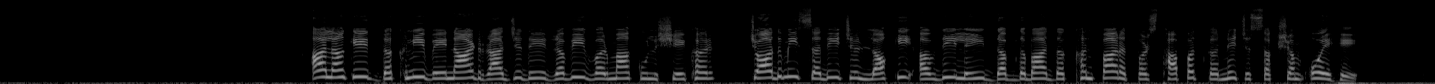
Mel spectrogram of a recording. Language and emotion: Dogri, neutral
